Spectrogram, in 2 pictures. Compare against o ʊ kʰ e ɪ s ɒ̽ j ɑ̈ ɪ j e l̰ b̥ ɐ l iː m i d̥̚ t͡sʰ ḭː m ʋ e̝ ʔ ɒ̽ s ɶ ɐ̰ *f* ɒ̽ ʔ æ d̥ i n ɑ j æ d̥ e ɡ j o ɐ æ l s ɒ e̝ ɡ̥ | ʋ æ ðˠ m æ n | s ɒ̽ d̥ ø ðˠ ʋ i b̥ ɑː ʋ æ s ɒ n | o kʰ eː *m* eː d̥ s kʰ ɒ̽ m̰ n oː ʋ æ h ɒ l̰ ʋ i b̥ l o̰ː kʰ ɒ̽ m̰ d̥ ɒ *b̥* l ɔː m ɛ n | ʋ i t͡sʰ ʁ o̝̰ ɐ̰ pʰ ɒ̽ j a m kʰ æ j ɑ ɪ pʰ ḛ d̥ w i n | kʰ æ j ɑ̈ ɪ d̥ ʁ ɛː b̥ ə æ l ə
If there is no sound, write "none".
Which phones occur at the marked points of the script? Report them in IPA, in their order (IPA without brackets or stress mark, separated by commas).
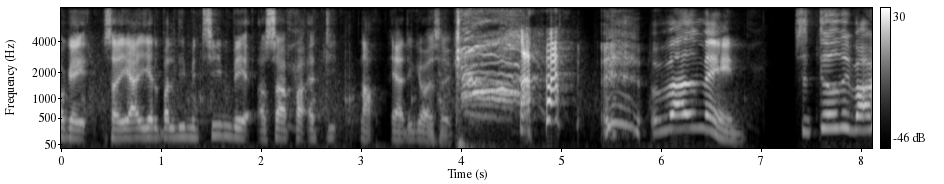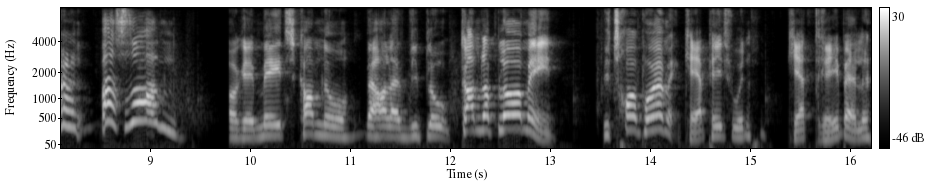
f, m, b̥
